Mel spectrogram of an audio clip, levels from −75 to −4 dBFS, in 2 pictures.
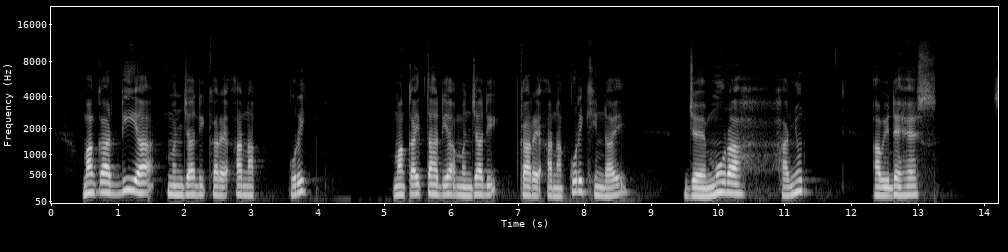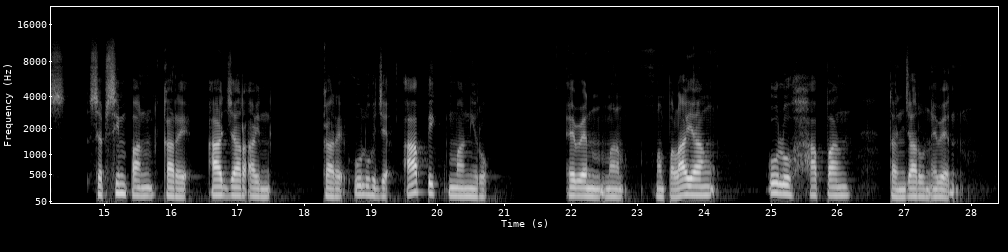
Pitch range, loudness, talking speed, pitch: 115-145 Hz, -23 LUFS, 70 wpm, 130 Hz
